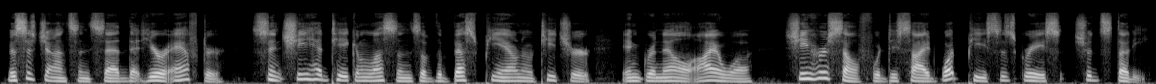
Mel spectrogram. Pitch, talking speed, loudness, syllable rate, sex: 170 Hz, 140 wpm, -18 LUFS, 4.3 syllables/s, female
